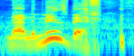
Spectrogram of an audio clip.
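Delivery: ordinary talk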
